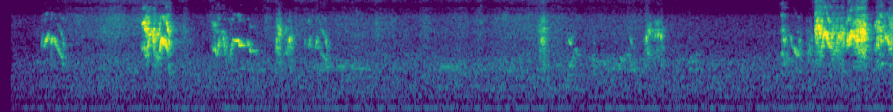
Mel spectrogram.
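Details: Beautiful colourful birds singing: a few short, high, scratchy chirps scattered across the recording, with a louder twittering burst near the end over a steady low hum.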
